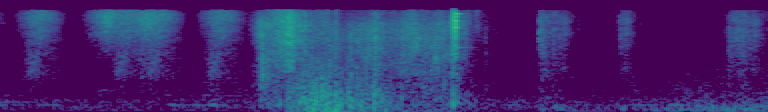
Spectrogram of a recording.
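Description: A soft whoosh sounds as a game menu closes.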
